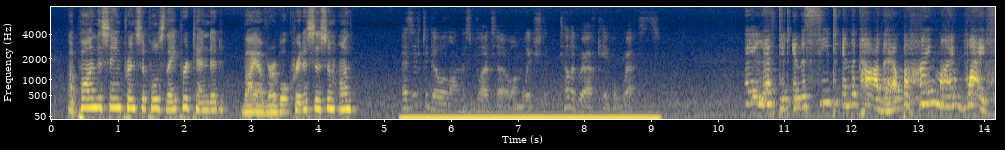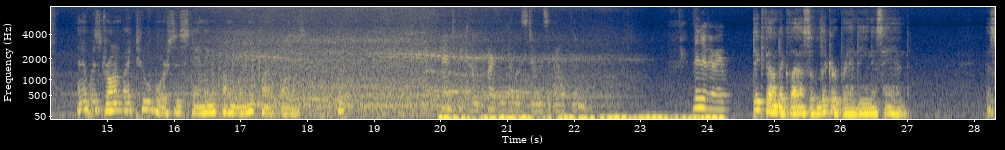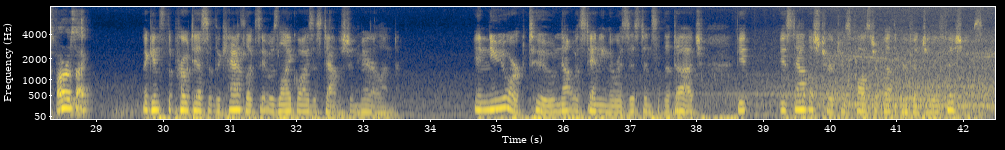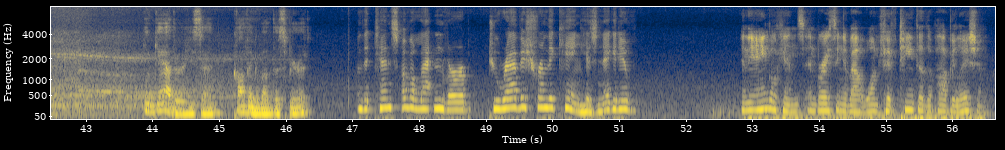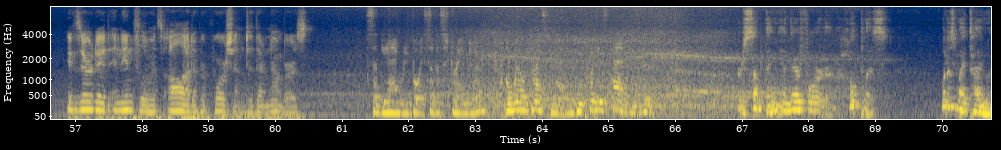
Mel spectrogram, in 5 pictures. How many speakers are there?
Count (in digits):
7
